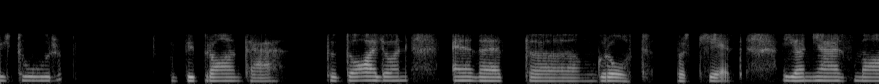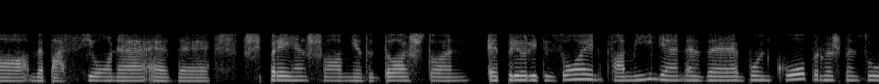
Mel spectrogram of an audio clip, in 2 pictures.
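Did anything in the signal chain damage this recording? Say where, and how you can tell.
Yes, at the codec stage, across the whole clip: the speech sounds muffled, hoarse and faintly robotic, with nothing above 4.2 kHz. That is Opus voice compression running SILK in narrowband mode, coding the excitation coarsely, which fits roughly 8 kbps.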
